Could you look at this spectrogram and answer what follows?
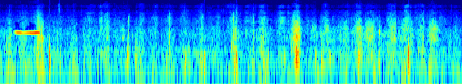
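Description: Horse walking on a grassy path: irregular, soft hoofbeats, with a short high whistle-like tone near the start.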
